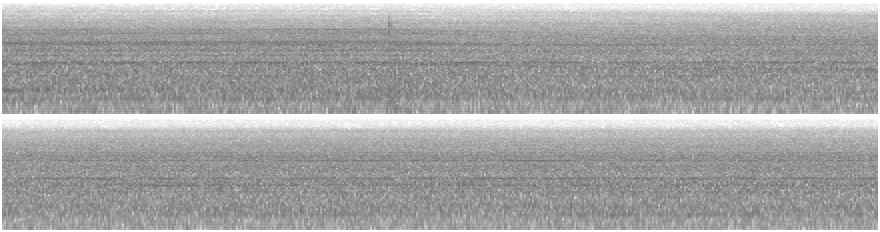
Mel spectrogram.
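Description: A jet engine roars steadily at idle.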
